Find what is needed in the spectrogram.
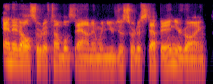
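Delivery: ordinary talk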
